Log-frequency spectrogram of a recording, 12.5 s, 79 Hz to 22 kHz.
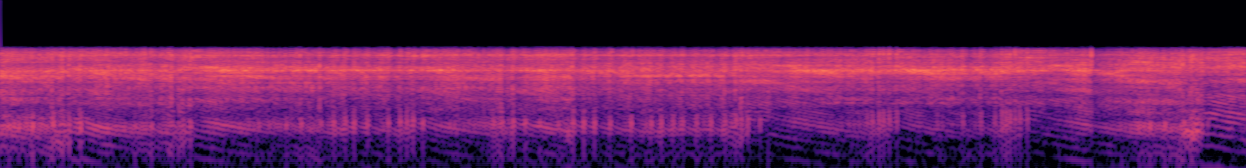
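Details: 2001 Honda CR250 two-stroke just after rebuild with Wiseco bottom end and ProX piston, first startup: crisp high-pitched crackle revving and settling cleanly and evenly; normal running.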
